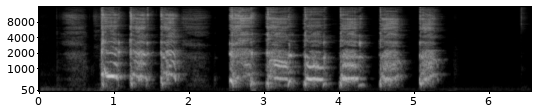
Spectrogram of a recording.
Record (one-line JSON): {"cough_length": "6.6 s", "cough_amplitude": 32768, "cough_signal_mean_std_ratio": 0.57, "survey_phase": "alpha (2021-03-01 to 2021-08-12)", "age": "65+", "gender": "Female", "wearing_mask": "No", "symptom_none": true, "smoker_status": "Ex-smoker", "respiratory_condition_asthma": false, "respiratory_condition_other": false, "recruitment_source": "REACT", "submission_delay": "1 day", "covid_test_result": "Negative", "covid_test_method": "RT-qPCR"}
